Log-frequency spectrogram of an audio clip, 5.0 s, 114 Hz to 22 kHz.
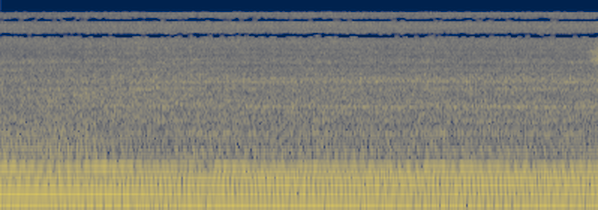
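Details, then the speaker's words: Yamaha XJ750 motorcycle that sat unused and wouldn't run except on starter fluid, after Seafoam poured through the fuel line into the carb bowls and tank and left a day: steady, even four-cylinder idle, no stumbles; now starts and runs well. "sea foam heck yeah man that sounds great especially before it wasn't even running i started right up"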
